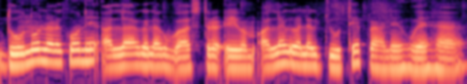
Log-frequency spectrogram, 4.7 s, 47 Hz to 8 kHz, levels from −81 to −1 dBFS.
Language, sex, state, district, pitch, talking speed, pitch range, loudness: Hindi, male, Jharkhand, Garhwa, 140 Hz, 165 wpm, 125-155 Hz, -13 LUFS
